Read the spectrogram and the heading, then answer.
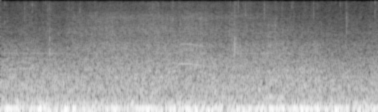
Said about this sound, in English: The electric bow thrusters automated maneuvering devices begin to move the ship away from the port side.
